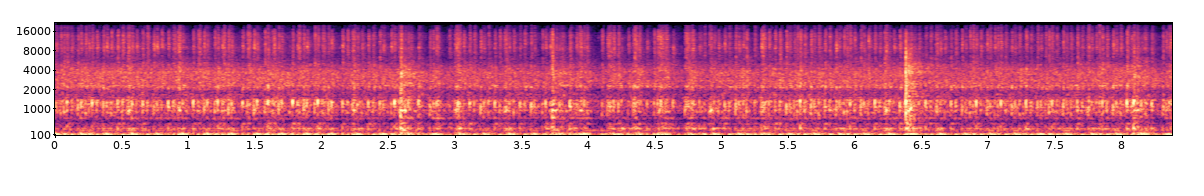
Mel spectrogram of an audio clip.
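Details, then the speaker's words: "Black Sheep" V8 race car at first fire-up runs deep, lumpy and uneven with irregular pops and stumbles; misfiring and popping because spark plug wires were on backwards. Crank trigger was suspected first. "It was like, we got it to crank up, but it was just like misfiring and popping, and I don't know if you guys saw another video."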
